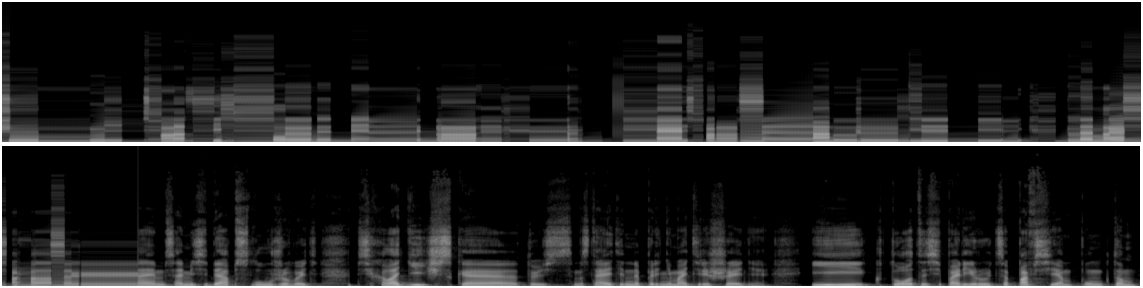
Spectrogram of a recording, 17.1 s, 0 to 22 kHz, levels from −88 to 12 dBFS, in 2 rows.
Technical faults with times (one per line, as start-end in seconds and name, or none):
0.01-9.57 robotic sound from repeated short buffers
